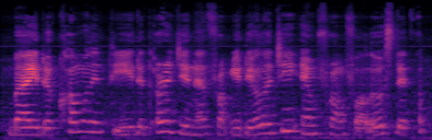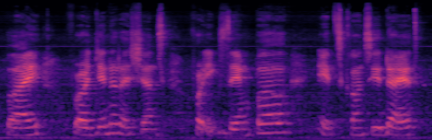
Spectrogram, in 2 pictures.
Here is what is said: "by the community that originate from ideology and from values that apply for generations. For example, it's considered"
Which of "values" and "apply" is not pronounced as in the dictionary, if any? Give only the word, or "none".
values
